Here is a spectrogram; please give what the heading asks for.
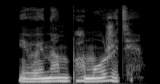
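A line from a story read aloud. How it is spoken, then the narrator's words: Uncertain old man asking. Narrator (Russian): неуверенно уточнил старик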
